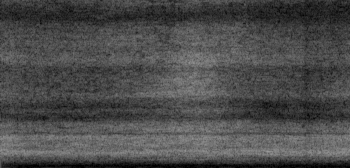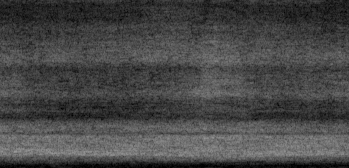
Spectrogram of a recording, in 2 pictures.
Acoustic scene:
street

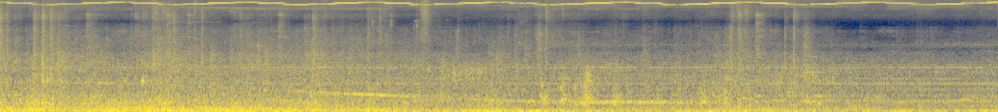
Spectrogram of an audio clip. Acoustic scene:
bus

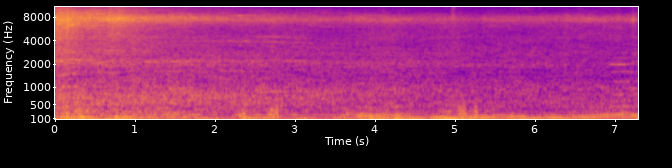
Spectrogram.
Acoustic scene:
street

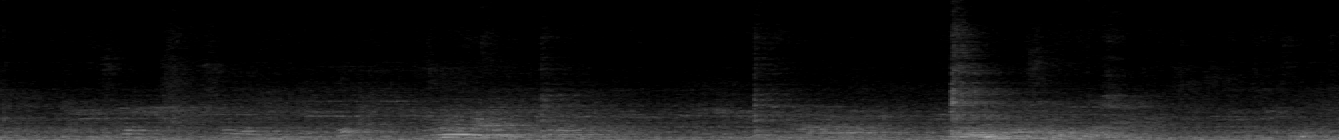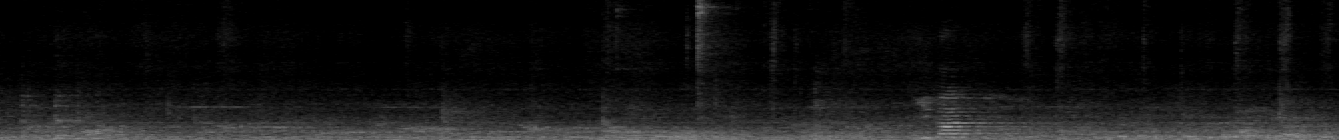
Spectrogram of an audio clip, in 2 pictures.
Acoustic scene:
subway station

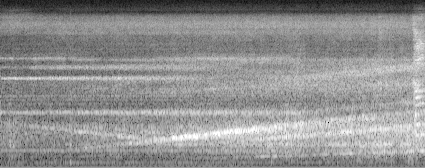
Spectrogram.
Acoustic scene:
subway train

